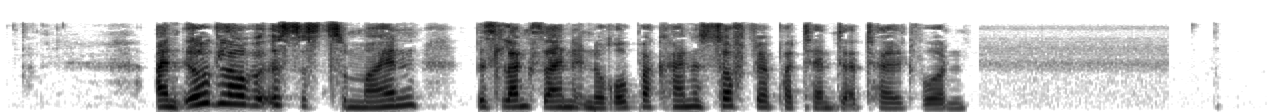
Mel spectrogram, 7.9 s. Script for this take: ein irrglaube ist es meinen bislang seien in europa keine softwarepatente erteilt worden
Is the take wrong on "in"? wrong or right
right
